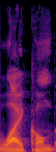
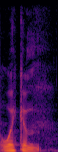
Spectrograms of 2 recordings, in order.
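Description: First: The name is read out as spelled, 'Wy-combe'. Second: The name sounds like 'Wickham', the British way. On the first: "Vi drev og diskuterte om det er Wycombe eller Wickham" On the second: "de sier faktisk Wickham"

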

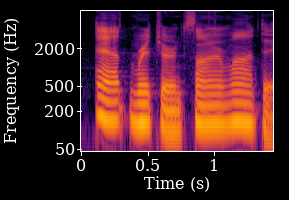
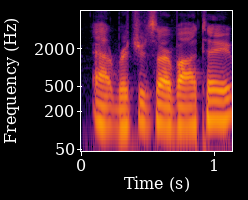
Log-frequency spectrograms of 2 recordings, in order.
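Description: First: It is said in a put-on automated phone voice. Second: It is said in his normal speaking voice.

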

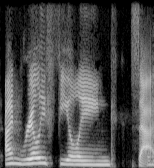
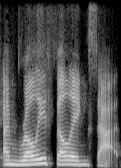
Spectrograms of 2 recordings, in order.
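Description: First: It is said in a standard accent. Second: It is said in a Utah accent.

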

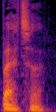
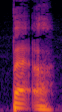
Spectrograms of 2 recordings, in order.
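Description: First: The middle t is a clear t. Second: The middle t is a glottal stop. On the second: "to find out more about glottal stops"

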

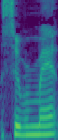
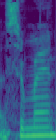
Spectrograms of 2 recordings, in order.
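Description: First: The word is called out loudly. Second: The word is said quietly without yelling. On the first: "someone could just be like" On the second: "they don't even got to yell it. They go"

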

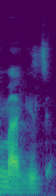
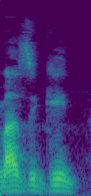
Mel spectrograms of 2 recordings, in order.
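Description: First: The word is said with the usual 'ga-zine' order. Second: The word is said with the swapped 'za-gine' order. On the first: "I still now can't say magazine" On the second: "it's said Mazagine for so long with the kids"

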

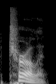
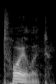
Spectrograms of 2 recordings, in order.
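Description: First: The first vowel sounds like 'er'. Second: The first vowel sounds like 'oy'. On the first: This is the local regional way. "OIs are usually pronounced like R's. You say turlet" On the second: This is the standard way used elsewhere. "not toilet"

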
